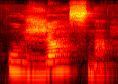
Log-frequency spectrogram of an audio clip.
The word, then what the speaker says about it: ужасно: Ужасно. When pronouncing Ж letter, make sure your tongue is up.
